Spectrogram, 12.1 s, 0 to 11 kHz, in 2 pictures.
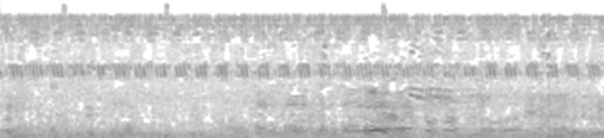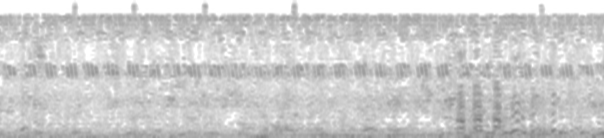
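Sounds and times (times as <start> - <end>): crickets chirping: 0.0 - 12.0
distant shouts: 2.3 - 6.7.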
